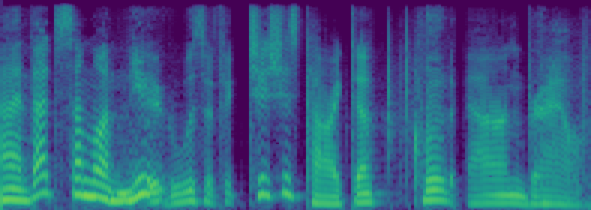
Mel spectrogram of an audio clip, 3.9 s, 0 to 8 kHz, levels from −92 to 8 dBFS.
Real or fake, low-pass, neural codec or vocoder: fake; 7.2 kHz; codec, 16 kHz, 0.5 kbps, X-Codec, HuBERT features, trained on general audio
